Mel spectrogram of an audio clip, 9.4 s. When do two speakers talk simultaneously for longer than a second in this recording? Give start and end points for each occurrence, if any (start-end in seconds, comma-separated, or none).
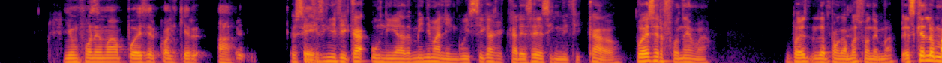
none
